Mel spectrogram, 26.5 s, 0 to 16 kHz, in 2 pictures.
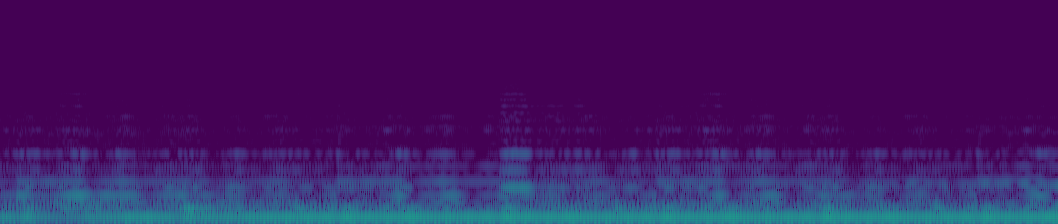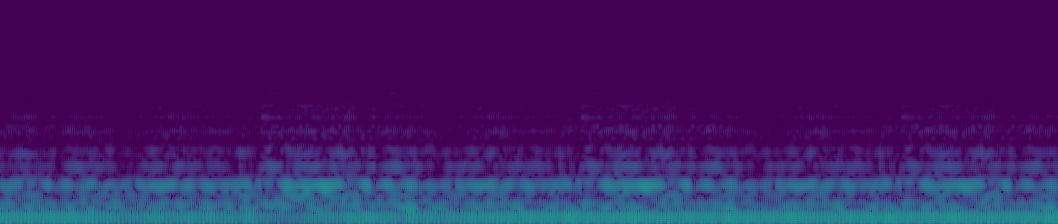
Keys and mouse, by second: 8.8-9.8 drag, 11.1 click, 13.3 click, 14.5 click, 16.2 click, 17.7 click, 21.0 click, 21.8-26.0 drag, 26.3-26.4 drag.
